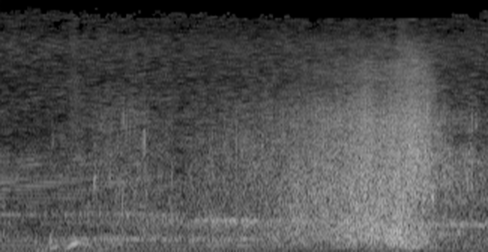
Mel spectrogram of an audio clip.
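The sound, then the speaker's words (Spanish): Sea waves make a broad, hissing wash of surf that builds gradually to a full swell near the end over a low, droning undertone. “¡El mar! Sí, el mar Lidenbrock.”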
